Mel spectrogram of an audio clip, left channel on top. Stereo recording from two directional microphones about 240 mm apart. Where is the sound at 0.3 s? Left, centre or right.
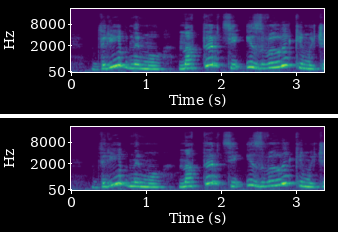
Left.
